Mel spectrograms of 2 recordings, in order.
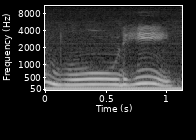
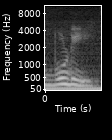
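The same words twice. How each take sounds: First: The first vowel is held long. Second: The first vowel is cut short. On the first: The speaker calls it right. "बड़ा हुआ आएगा" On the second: The speaker calls it wrong. "अगर होता बूढ़ी तो छोटा हुआ होता"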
